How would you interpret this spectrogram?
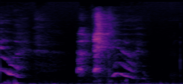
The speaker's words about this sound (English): Are you sobbing? No. No. I started sneezing, and then you look like you were going to pause it.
